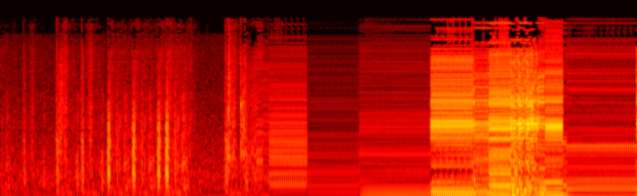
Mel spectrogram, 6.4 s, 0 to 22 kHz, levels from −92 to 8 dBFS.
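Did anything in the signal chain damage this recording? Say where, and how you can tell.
Yes. Robotic sound from repeated short buffers, 2.58–5.14 s and 5.40–6.36 s: a rigid 50 Hz buzz almost entirely replaces the audio, likely a starved driver buffer looping 20 ms chunks. Unlike mains hum, it isn't added on top; the repeats follow the original only roughly.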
